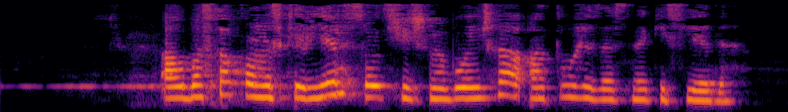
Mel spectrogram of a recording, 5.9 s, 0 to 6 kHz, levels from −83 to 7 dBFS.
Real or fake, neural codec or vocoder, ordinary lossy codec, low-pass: fake; codec, 32 kHz, 1.9 kbps, SNAC; MP3, 24 kbps; 5.4 kHz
